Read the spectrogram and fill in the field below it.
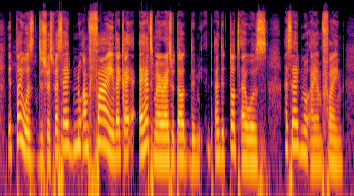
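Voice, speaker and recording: A woman with a Nigerian accent and a medium pitch, very wide pitch swings, a fairly quick pace, and a dry, close sound with no echo. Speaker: influencer sharing health journey. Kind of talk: interview testimony.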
